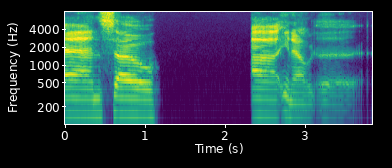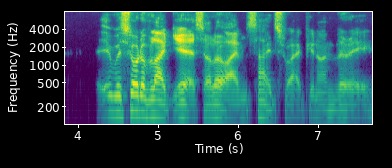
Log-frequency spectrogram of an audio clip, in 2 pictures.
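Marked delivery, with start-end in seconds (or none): 5.2-7.7 low, suave voice, nearly English accent. Recalling a voice session and showing the voice used, Sideswipe voice, almost English. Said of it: "almost English, but not quite".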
